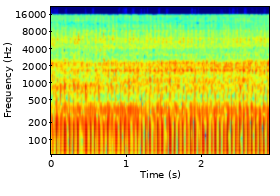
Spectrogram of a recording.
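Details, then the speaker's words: KC Pep Boys pit bike, small air-cooled two-stroke, first run after sitting 3+ years, cold at about 40°F on choke: quick, even popping buzz that runs steadily without stumbling; normal cold running on choke. "It's kind of cold out right now. It's right about 40 degrees, so sounds like it's running. Let it run and see what happens."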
